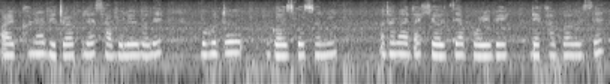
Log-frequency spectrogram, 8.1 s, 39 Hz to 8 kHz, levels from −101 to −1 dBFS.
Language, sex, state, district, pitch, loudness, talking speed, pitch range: Assamese, female, Assam, Sonitpur, 245 Hz, -16 LUFS, 105 wpm, 240-260 Hz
